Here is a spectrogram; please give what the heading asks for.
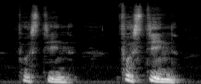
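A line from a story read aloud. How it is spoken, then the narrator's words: Heartbroken cry. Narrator (French): s'écria-t-il avec un accent déchirant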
